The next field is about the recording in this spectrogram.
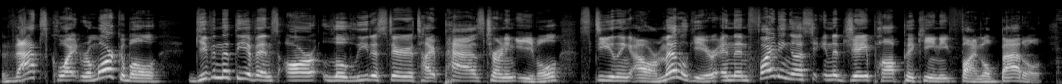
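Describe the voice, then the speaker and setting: A man's voice: sits high, very animated, moderate pace, hardly any pauses, bright, forceful tone. A man narrating a countdown video as its reviewer, delivering opinionated scripted commentary in a blunt, sweary, emphatic way.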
